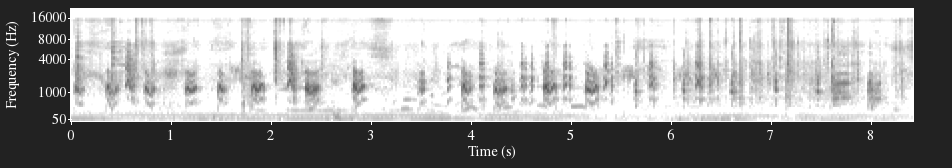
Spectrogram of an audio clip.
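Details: Hybrid fighting chukar partridge giving spaced, hoarse chuk notes in short repeated bursts, roughly two per second at first, then a more scattered, uneven run of clucks over faint low hum.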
